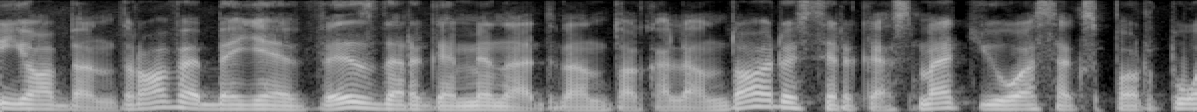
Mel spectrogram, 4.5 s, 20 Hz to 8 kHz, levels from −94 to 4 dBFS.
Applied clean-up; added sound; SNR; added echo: none; none; none; none.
